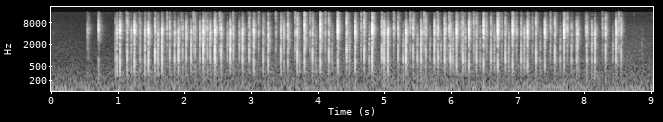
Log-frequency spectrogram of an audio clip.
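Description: A small, flat pink ColourPop eyeshadow palette with a hollow plastic case and a clear lid over pressed powder pans is held in both hands and tapped and scratched with long acrylic nails. A couple of isolated taps lead into a fast, continuous run of sharp, dry, bright clicks with almost no low end, each one dying away instantly, and it stops abruptly near the end.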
